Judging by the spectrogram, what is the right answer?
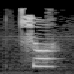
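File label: "说", Mandarin Chinese; chinese-flashcards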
